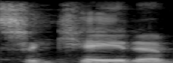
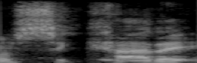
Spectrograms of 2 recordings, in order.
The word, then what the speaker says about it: cicada: do you say that it's well you say it cicada but Jeffrey steel once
